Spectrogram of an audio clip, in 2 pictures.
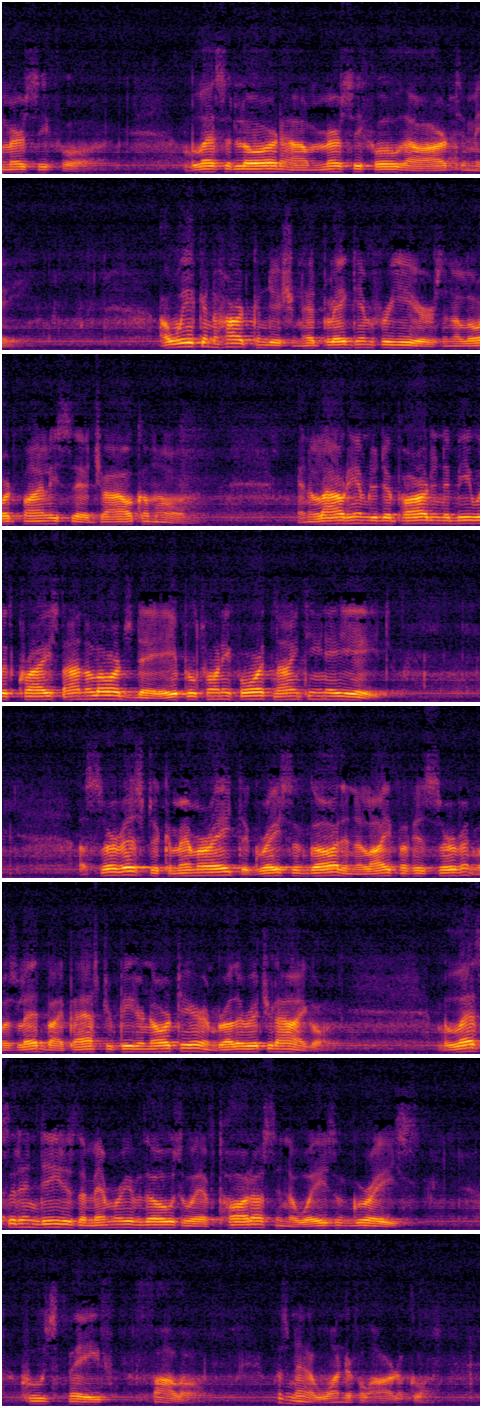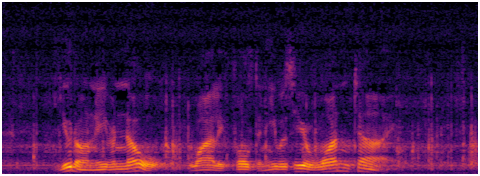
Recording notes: From a message preached on May 29, 1988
